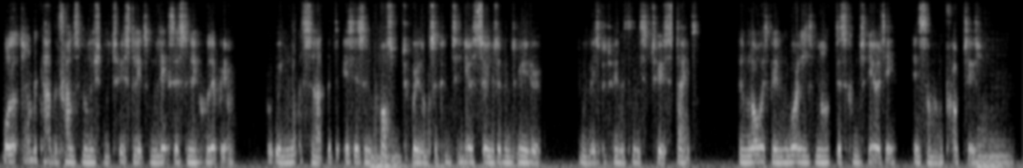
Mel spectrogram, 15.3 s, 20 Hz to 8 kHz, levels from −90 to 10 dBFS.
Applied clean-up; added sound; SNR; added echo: neural diffusion model UNIVERSE++.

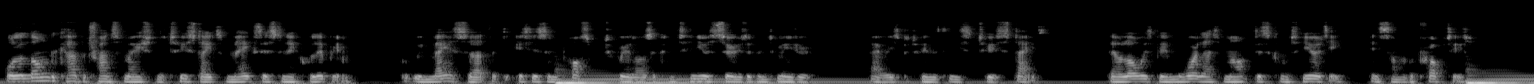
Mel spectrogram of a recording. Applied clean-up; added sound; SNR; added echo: none; Bowed string instrument; 1 dB; none.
